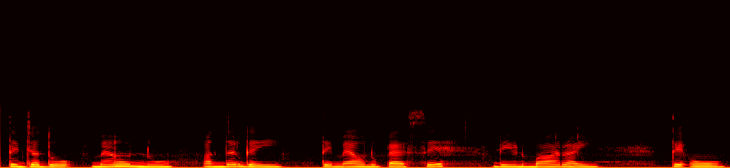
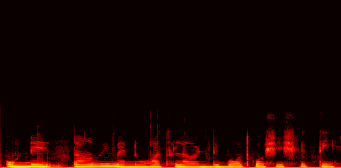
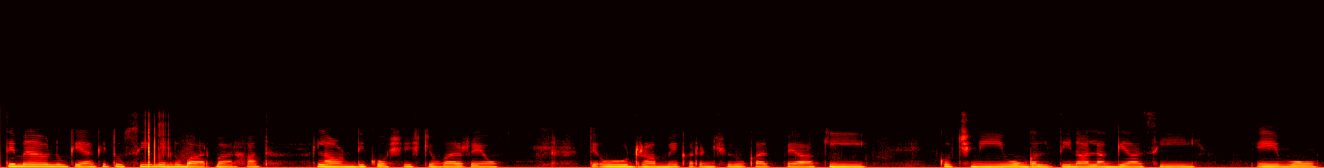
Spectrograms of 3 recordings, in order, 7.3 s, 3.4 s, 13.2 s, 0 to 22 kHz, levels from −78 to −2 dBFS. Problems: background sounds at intervals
